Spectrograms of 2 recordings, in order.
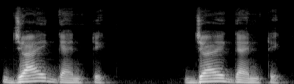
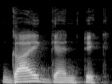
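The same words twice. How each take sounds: First: जायगैंटिक with a J sound first; correct pronunciation. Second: गायगैंटिक with a hard G first; common mispronunciation. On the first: Teacher modelling the word, correct pronunciation with J. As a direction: say जायगैंटिक as "jai-gantic". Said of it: "इसका सही pronunciation है". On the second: Teacher showing a common mistake, mispronounced with hard G. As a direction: say गायगैंटिक as "guy-gantic". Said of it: "जो कि कहना बिल्कुल गलत है". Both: Shown as a demonstration.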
